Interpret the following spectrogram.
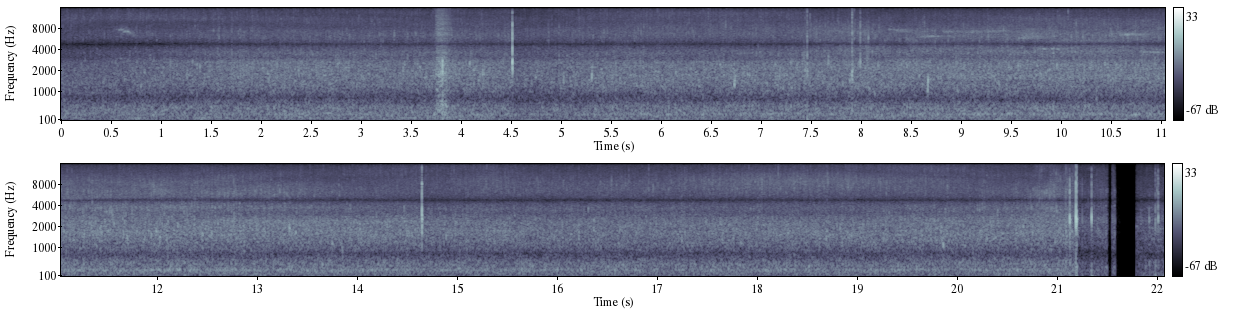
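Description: Shallow stream running steadily over stones. A few brief clicks sound over it.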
